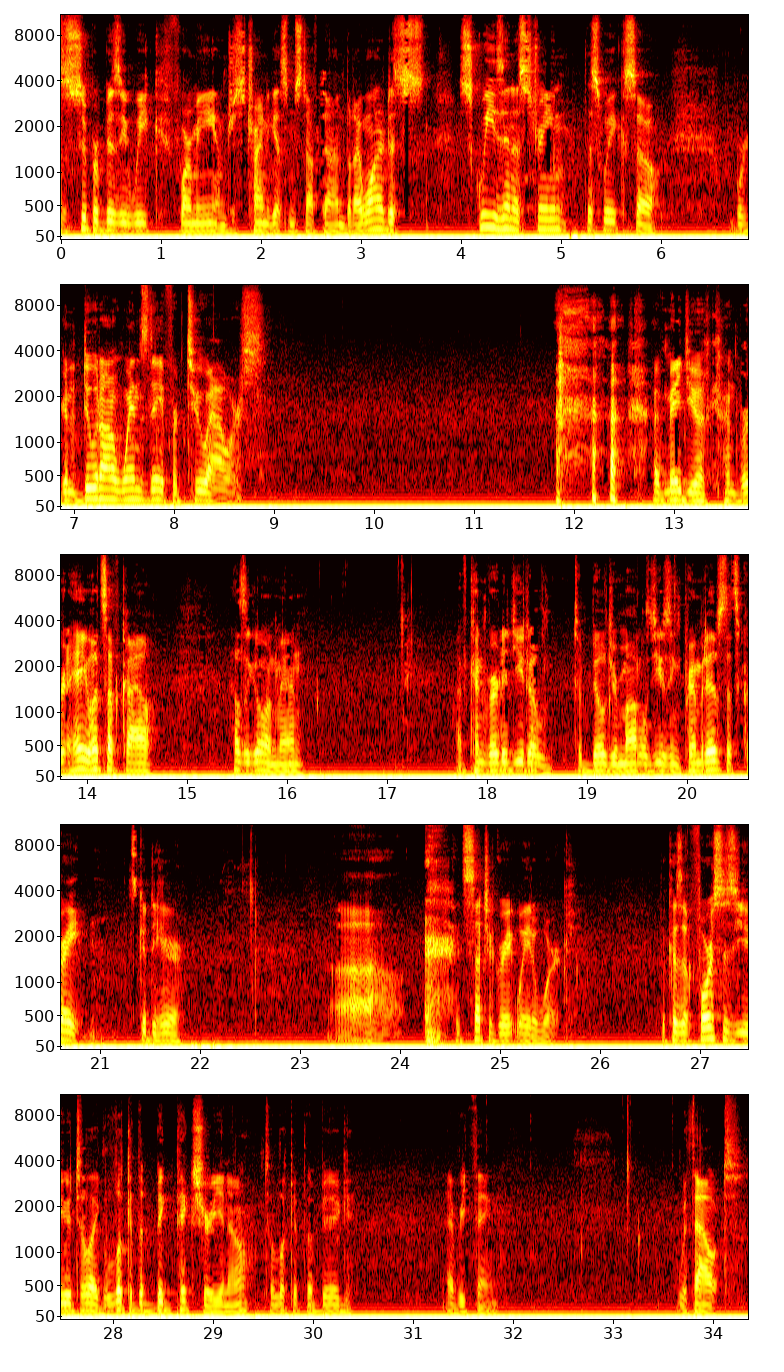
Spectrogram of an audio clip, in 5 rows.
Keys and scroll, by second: 15.8 s, 26.7 s, 31.7 s.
